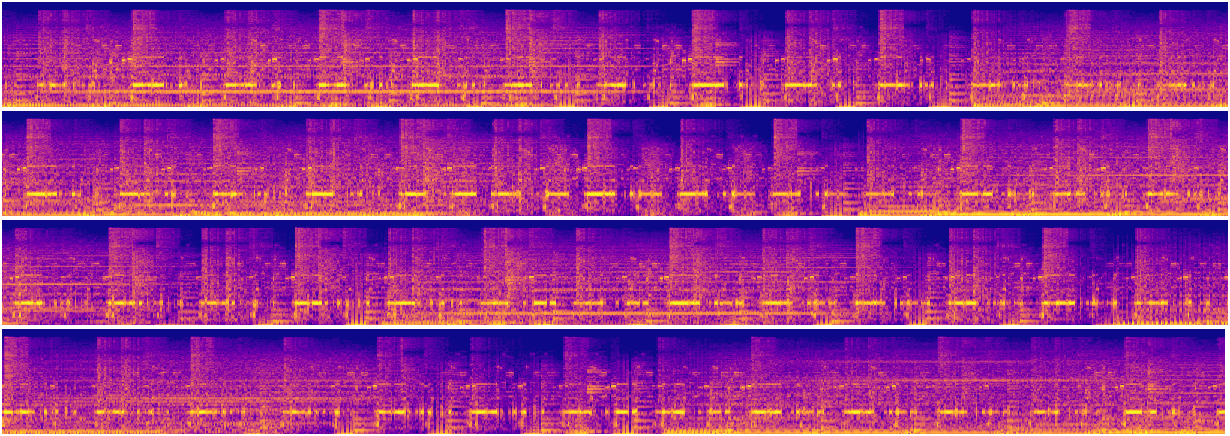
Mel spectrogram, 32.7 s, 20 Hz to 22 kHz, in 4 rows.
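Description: Electronic music from a modular synthesizer jam (Moog DFAM, Moog Mother-32 and Moffenzeef GMO Eurorack voices, with a Roli Seaboard Block playing VCV Rack). It has a quick, steady run of percussive hits over a low bass line that changes note every second or two, with a held high tone on top.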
